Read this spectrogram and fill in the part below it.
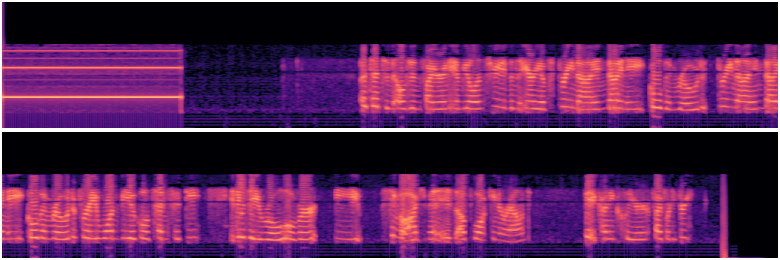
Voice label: Fire, dispatch; Elgin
